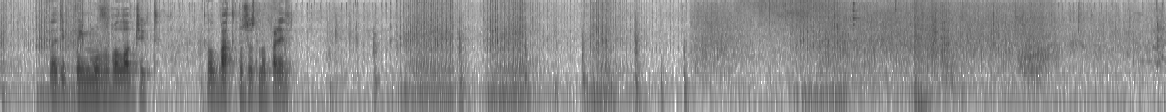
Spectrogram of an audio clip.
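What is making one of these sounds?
A motorcycle engine rumbles.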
